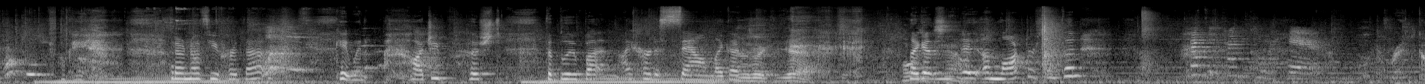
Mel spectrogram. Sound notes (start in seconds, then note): 7.6 imitating electronic tone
